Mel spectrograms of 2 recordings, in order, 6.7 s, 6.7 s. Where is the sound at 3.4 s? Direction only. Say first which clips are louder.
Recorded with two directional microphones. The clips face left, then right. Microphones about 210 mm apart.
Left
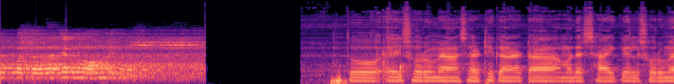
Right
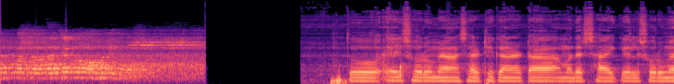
Right 6 dB; 30° right (ahead or behind).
